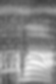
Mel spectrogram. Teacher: Ra-nya dibaca secara tafkhim karena ra-nya barisnya fathah. Jadi cara bacanya tebal ya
